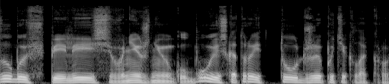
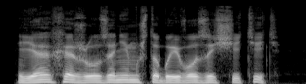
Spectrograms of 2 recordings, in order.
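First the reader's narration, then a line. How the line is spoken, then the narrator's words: Flat impassive voice. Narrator (Russian): бесстрастным голосом произнесла Найда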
